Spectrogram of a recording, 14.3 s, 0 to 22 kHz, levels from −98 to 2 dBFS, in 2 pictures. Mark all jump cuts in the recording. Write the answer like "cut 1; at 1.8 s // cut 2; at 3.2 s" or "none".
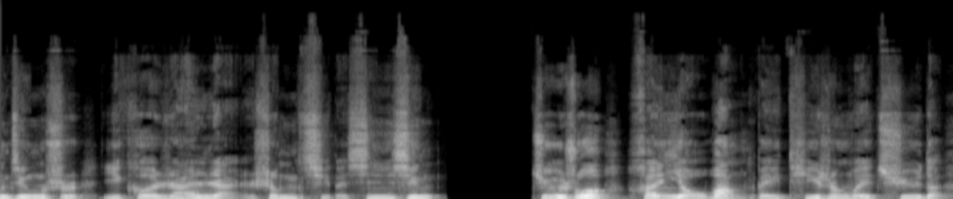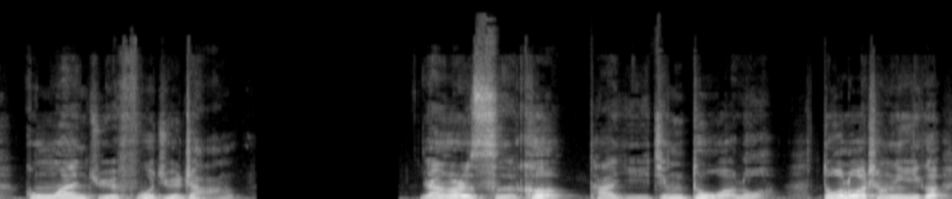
none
